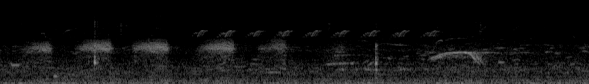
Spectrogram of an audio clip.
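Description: Birds calling: a run of short, harsh calls about half a second apart, with a quick series of high chirps over them, then a single gliding call near the end.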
